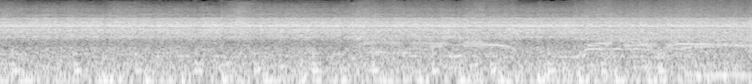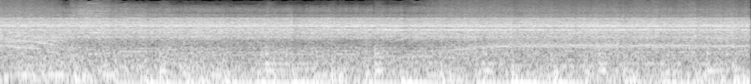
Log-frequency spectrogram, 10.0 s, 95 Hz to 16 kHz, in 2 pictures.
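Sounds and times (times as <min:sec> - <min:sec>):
distorted punk band playing: 0:00.0 - 0:10.0.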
